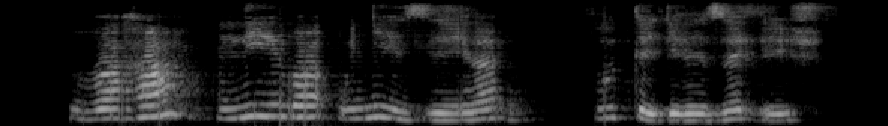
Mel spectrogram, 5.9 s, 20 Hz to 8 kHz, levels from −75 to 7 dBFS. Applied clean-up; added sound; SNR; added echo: neural mask model DeepFilterNet 3.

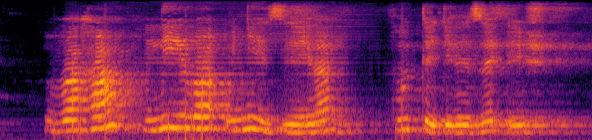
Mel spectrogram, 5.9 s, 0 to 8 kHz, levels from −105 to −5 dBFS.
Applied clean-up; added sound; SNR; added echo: neural separator model SepFormer DNS4.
